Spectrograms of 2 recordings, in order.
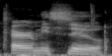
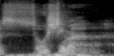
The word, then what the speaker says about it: Tsushima: Let's go with Ghost of Tiramisu. – Oh, my S. – That's not the right way to say it. S-tier. Go ahead. – Ghost of Tsushima. – There you go.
